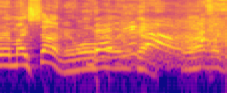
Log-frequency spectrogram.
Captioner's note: cheers and applause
